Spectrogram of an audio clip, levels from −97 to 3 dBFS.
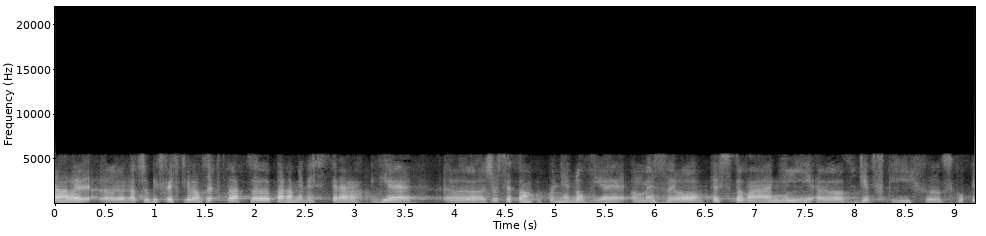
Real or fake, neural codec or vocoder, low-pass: fake; codec, 16 kHz in and 24 kHz out, 0.6 kbps, FireRedTTS-2 codec; 5.4 kHz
